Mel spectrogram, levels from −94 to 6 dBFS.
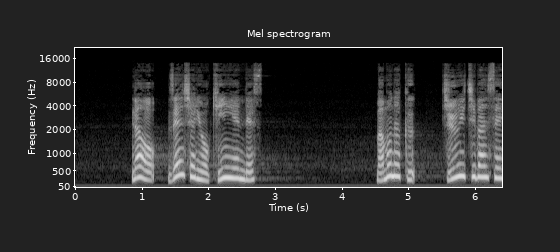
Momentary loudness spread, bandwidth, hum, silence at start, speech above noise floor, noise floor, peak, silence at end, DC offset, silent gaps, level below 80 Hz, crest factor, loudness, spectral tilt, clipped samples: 12 LU; 14 kHz; none; 0.85 s; 47 dB; -63 dBFS; -2 dBFS; 0 s; under 0.1%; none; -64 dBFS; 16 dB; -16 LUFS; -3 dB/octave; under 0.1%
